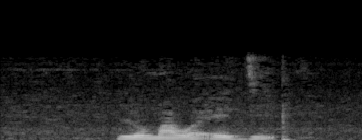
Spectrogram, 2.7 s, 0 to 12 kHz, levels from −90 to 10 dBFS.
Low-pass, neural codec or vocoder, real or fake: 7.2 kHz; none; real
